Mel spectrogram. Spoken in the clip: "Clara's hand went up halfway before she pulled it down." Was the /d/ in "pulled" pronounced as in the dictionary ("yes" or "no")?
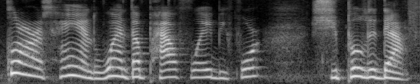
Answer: yes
